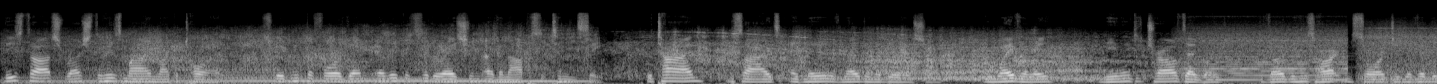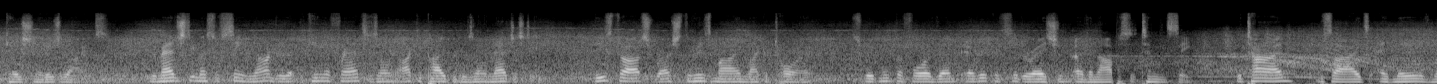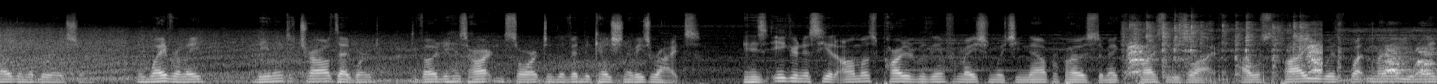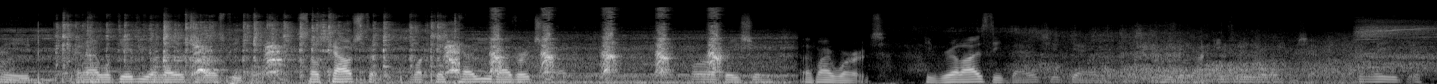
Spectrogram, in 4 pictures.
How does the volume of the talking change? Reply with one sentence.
The volume of the talking stays about the same.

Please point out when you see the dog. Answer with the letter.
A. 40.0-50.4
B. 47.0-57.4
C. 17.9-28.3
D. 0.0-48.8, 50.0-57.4
A.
